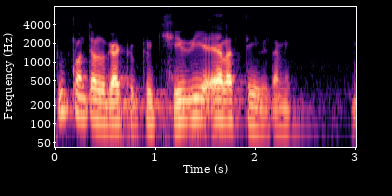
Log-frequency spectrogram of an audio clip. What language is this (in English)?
Portuguese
